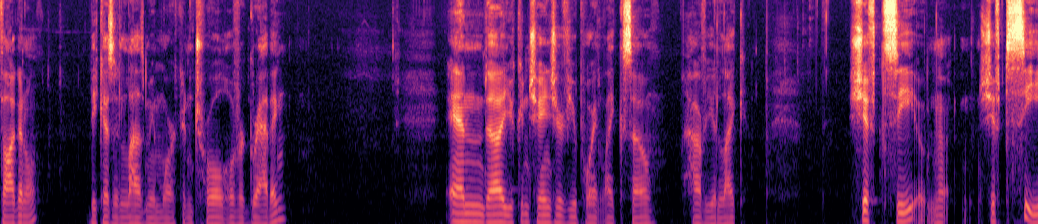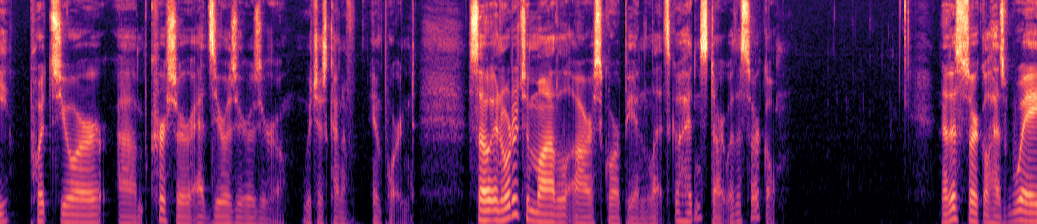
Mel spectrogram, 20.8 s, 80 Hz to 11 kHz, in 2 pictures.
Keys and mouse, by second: 0.5 KP_1, 5.0 KP_1, 5.2 KP_3, 5.5 KP_7, 5.9 KP_1, 8.6 shift+d, 10.2 shift+c.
